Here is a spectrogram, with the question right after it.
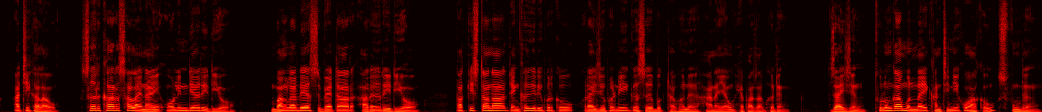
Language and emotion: Bodo, neutral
